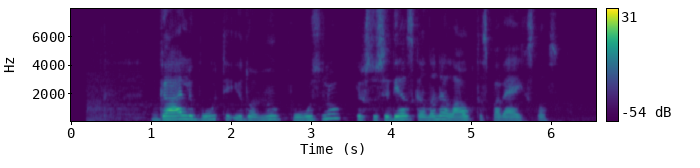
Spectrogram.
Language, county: Lithuanian, Šiauliai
